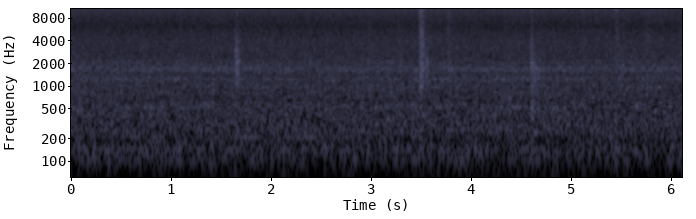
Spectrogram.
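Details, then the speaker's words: HP LaserJet M402 printer with faint sharp gear ticks every second or two over a soft hiss; a small spring had come out so the gears caught on each other, and refitting it stopped the noise. Gear clicking. "ये तो सिर्फ उसे एक छोटे स्प्रिंग के निकलने की वजह से इसके ये आवाज़ दे रहा था और उसके गियर आपस में फंस रहे, टिक टिक टिक टिक जो है आवाज़ दे रहा था।"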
